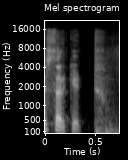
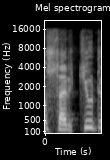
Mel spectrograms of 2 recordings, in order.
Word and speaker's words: circuit: Next लिखिए सर्किट। सर्किट, अच्छा अब इंग्लिश वाले जानते हैं इसको सर्क्यूट भी पढ़ते हैं क्या?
